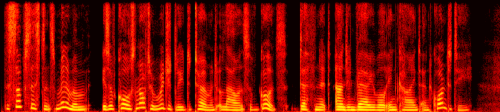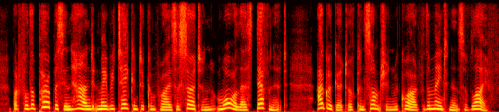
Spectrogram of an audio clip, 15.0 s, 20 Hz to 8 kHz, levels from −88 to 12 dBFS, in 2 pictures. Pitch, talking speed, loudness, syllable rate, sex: 225 Hz, 190 wpm, -18 LUFS, 6.6 syllables/s, female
